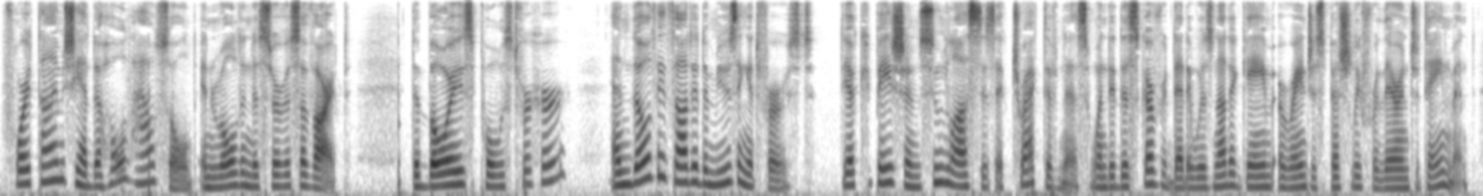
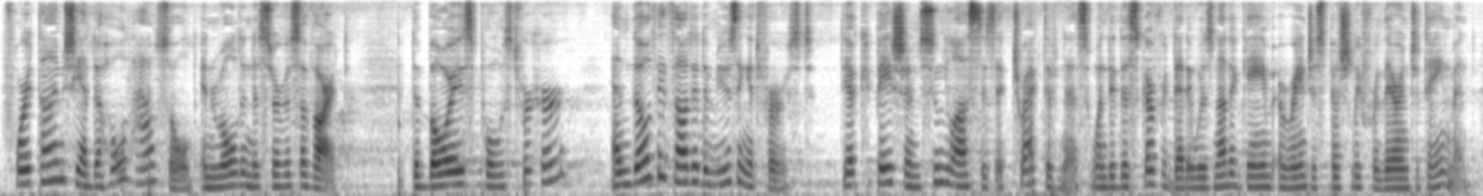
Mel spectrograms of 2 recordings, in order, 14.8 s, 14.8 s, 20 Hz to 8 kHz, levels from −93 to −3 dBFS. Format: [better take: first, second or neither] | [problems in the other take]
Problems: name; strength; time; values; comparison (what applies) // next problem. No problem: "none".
first | room echo; dies away in 2.1 s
